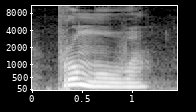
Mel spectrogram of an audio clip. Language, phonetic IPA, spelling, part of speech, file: Ukrainian, [prɔˈmɔʋɐ], промова, noun, Uk-промова.ogg
- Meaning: speech (session of speaking, especially a long oral message given publicly by one person)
